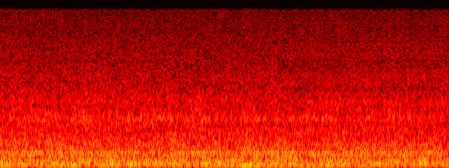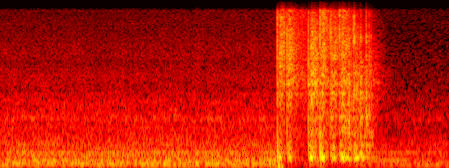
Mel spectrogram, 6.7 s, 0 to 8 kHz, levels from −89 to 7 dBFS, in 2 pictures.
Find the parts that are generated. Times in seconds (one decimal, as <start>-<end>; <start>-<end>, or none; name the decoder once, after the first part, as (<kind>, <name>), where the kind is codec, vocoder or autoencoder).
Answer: 2.1-6.0 (codec, DAC)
